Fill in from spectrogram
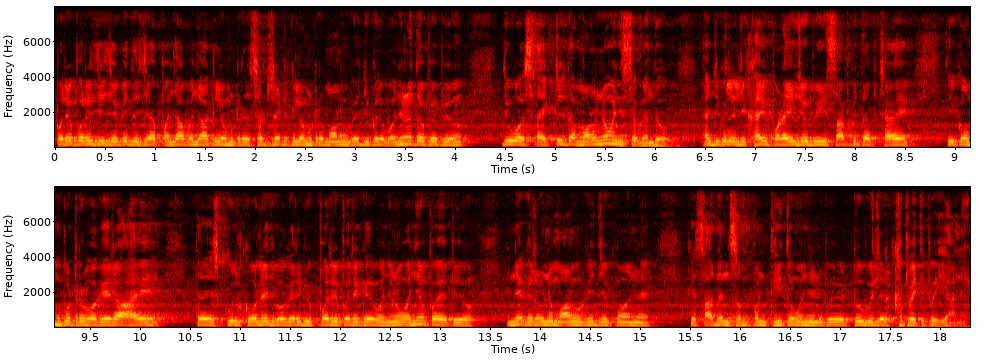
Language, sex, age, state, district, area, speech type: Sindhi, male, 45-60, Gujarat, Surat, urban, spontaneous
